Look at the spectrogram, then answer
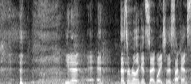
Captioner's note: laughter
